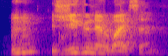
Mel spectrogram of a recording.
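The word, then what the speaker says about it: Zigeunerweisen: Jiguner Weisen. Oh, I have to practice. Yeah, I had Matthew try to help me pronounce it yesterday, I just couldn't.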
